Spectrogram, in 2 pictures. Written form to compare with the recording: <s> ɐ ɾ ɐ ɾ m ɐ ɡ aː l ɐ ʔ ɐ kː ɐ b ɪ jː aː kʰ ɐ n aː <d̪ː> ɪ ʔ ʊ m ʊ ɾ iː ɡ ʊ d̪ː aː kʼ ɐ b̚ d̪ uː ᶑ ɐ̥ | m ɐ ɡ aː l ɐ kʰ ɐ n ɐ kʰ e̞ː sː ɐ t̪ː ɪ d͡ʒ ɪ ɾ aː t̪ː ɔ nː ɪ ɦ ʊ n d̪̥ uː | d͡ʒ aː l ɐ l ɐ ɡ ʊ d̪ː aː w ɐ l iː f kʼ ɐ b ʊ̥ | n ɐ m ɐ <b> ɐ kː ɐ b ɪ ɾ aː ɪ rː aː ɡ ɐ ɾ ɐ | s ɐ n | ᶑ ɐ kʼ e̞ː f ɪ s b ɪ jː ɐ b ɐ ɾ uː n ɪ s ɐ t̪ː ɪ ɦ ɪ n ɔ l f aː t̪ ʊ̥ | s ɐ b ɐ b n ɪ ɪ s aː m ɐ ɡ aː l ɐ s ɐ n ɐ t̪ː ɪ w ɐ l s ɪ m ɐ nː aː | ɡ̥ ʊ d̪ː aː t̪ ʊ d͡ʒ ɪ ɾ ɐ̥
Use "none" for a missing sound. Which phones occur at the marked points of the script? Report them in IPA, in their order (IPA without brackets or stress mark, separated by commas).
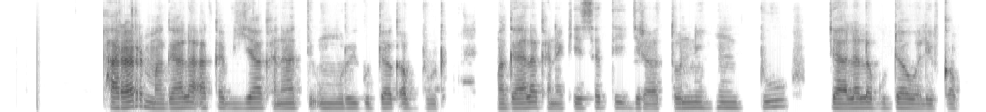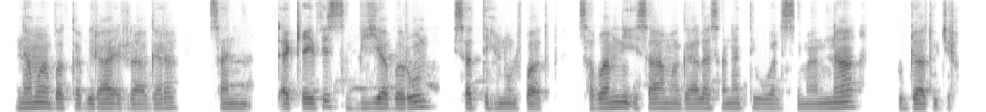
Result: h, t̪ː, b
